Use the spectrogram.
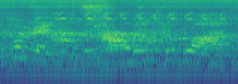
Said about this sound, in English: There's a dog trying to join in there.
